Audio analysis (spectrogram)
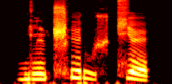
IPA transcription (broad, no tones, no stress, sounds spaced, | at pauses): ɡ ĩ ʈ͡ʂʰ ɪ ɾ ṳ ʃ t͡ɕ ɛ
